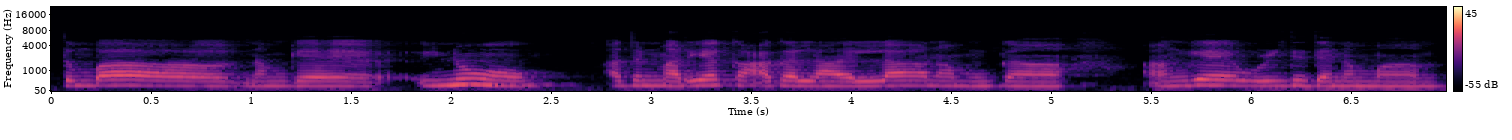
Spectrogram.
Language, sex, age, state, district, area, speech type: Kannada, female, 18-30, Karnataka, Tumkur, rural, spontaneous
